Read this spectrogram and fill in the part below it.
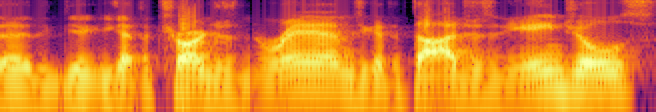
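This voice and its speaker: Medium-pitched male voice with ordinary pitch variation on a very clean recording with a silent background. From New York. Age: 40s. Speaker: podcast host. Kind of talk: solo monologue. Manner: halting, many fillers.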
